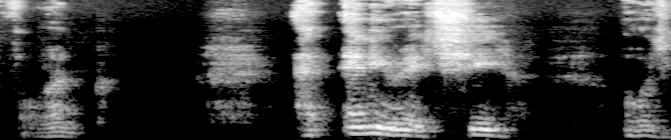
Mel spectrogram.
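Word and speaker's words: Farrenc: Ferenc. Can't pronounce that C too hard. Ferenc.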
